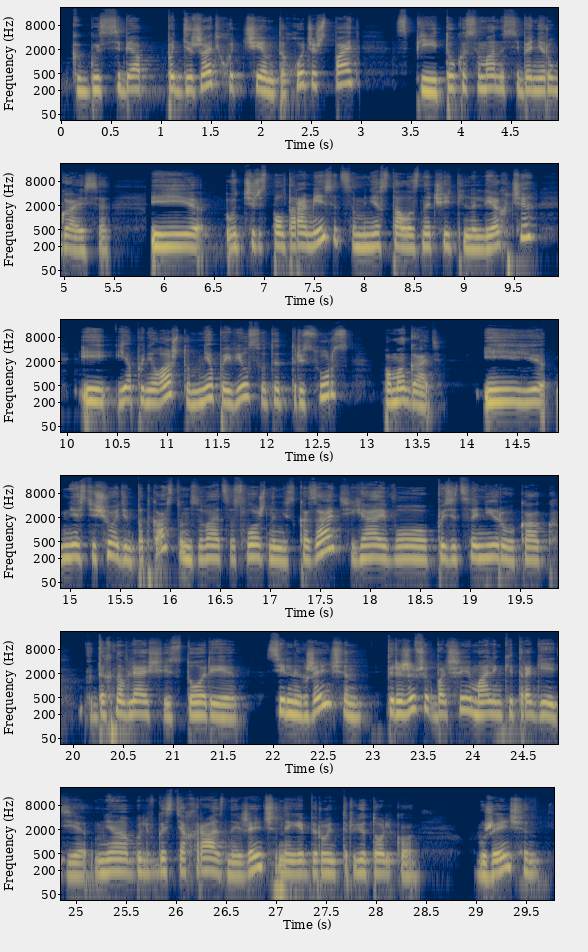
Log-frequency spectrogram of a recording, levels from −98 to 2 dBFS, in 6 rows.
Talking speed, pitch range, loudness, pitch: 145 wpm, 185-225 Hz, -28 LUFS, 200 Hz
